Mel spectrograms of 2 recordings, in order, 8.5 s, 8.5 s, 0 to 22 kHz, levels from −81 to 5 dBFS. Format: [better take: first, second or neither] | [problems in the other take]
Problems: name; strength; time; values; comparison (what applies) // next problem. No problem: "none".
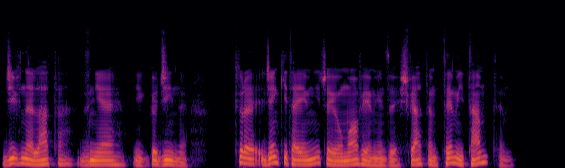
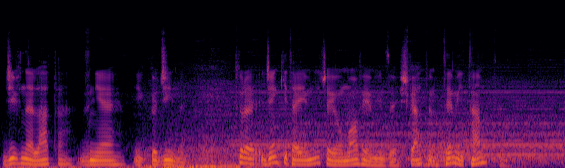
first | household noises; loud; throughout; 8 dB below the speech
